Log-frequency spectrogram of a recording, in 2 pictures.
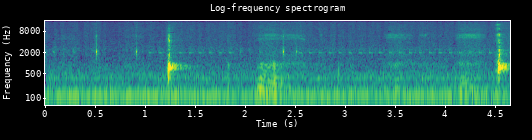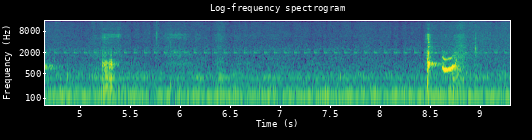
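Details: A baby girl held in someone's arms has infant hiccups: soft, abrupt little catches every few seconds over a steady room hum and faint beeping.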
